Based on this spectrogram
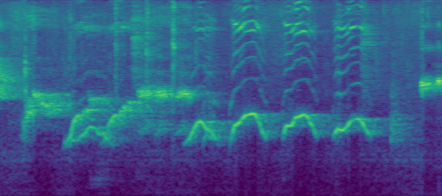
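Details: Lure recording of white-rumped shama song for stressed caged birds: level whistles, then a series of repeated arched, slurred whistled notes at a quick, even pace.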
